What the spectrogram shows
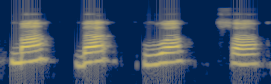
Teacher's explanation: اس میں و پہ آپ نے ہونٹوں کو بالکل گول کرنا ہے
